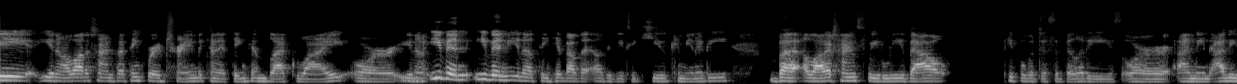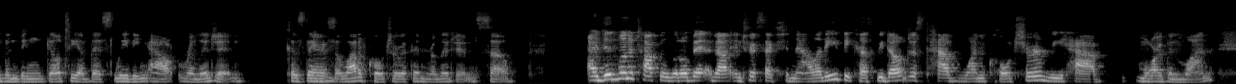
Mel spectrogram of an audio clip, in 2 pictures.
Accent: United States; I grew up in America, so I'm going to have them.

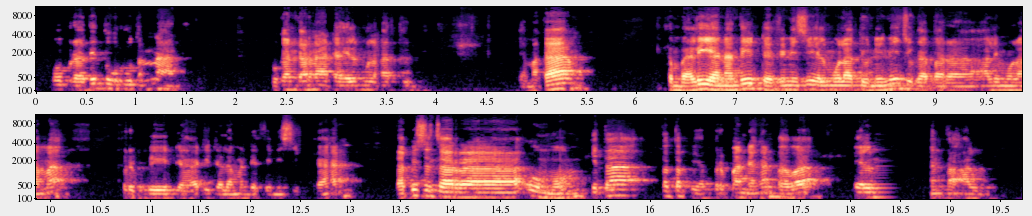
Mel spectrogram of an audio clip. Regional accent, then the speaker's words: Surakarta, Central Java, Indonesia; Saya jawab, saya dari Solo. Wah, Solo cedak Wonogiri, ya dekat.

